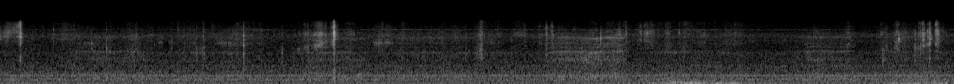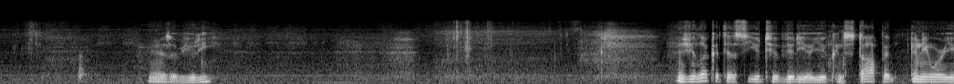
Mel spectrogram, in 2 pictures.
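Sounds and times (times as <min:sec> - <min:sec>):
steady low hum: 0:00.0 - 0:19.0
rustling: 0:01.6 - 0:11.0.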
